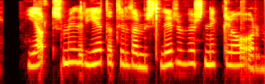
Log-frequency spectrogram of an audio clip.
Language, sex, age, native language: Icelandic, male, 20-29, Icelandic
